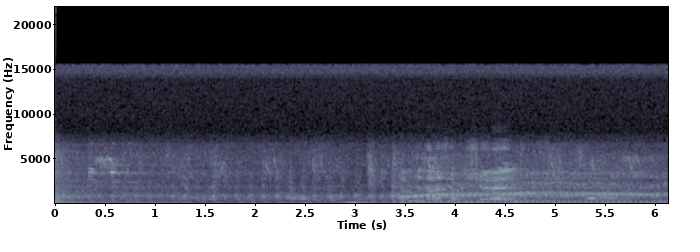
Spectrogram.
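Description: A motor vehicle engine running steadily close by, a low even drone, with voices and street noise joining in from about halfway through. A brief sharp knock comes right at the start.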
